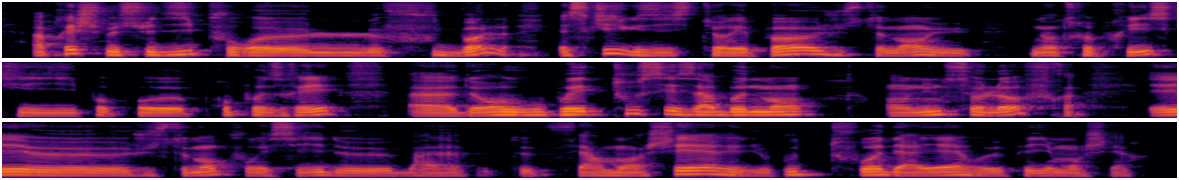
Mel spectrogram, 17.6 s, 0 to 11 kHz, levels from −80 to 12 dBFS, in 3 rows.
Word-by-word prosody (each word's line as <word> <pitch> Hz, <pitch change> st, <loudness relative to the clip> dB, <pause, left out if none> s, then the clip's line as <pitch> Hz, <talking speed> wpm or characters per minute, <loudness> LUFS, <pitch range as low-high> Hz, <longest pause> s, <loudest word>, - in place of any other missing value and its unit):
Après, 185 Hz, -, +2 dB
je 185 Hz, -6 st, -1 dB
me -, -, +6 dB
suis 130 Hz, -1 st, 0 dB
dit: 140 Hz, +5 st, 0 dB
«Pour, 120 Hz, -2 st, +1 dB
heu, 115 Hz, 0 st, +3 dB
le 115 Hz, 0 st, -3 dB
football, 120 Hz, +2 st, 0 dB, 0.2 s
est-ce 125 Hz, 0 st, 0 dB
qu'il 195 Hz, -, 0 dB
existerait 115 Hz, -4 st, -1 dB
pas, 155 Hz, +9 st, +5 dB
justement, 130 Hz, -3 st, -2 dB
une 110 Hz, -5 st, -4 dB, 0.4 s
entreprise 130 Hz, +5 st, -2 dB
qui 105 Hz, -7 st, -6 dB
propro 110 Hz, -2 st, +1 dB
proposerait, 125 Hz, +3 st, -1 dB, 0.4 s
heu, 105 Hz, 0 st, 0 dB
de 110 Hz, -, -2 dB
regrouper 135 Hz, +4 st, +5 dB
tous 180 Hz, +4 st, -5 dB
ces 160 Hz, -4 st, 0 dB
abonnements 130 Hz, +2 st, +4 dB, 0.3 s
en 110 Hz, +1 st, -3 dB
une 145 Hz, +4 st, +2 dB
seule 130 Hz, -5 st, 0 dB
offre?» -, -, 0 dB, 0.4 s
et 135 Hz, +3 st, +4 dB
heu, 115 Hz, -2 st, 0 dB
justement, 115 Hz, +5 st, -4 dB
pour 145 Hz, -7 st, -9 dB
essayer 115 Hz, +3 st, -4 dB
de, 105 Hz, -2 st, -3 dB
bah, 110 Hz, 0 st, -9 dB, 0.3 s
de 105 Hz, -, -7 dB
faire 115 Hz, -1 st, -5 dB
moins 115 Hz, 0 st, -2 dB
cher, 155 Hz, +6 st, +3 dB
et 120 Hz, -, -1 dB
du 110 Hz, 0 st, -8 dB
coup, 135 Hz, +6 st, -4 dB
toi, 135 Hz, +1 st, +2 dB
derrière, 125 Hz, +1 st, +1 dB
heu, 110 Hz, -1 st, -4 dB
payer 110 Hz, +1 st, -5 dB
moins 105 Hz, -1 st, -6 dB
cher? 105 Hz, -, -14 dB
120 Hz, 165 wpm, -21 LUFS, 110-135 Hz, 0.4 s, me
